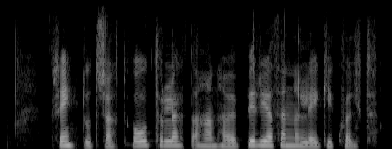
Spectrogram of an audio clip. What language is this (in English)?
Icelandic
